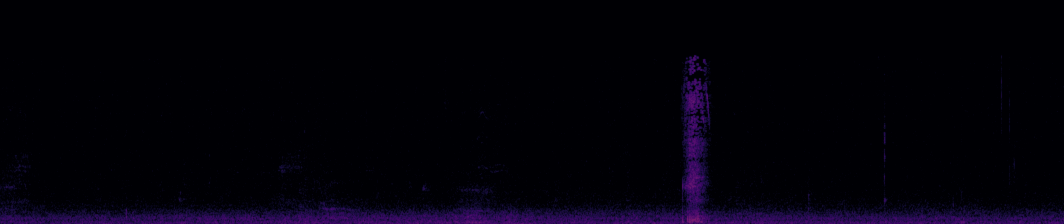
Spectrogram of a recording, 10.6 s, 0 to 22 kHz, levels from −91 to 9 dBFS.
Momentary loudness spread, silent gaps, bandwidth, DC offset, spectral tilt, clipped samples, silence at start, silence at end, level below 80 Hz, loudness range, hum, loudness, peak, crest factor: 6 LU; none; 16.5 kHz; under 0.1%; -3.5 dB/octave; under 0.1%; 0 s; 0 s; -80 dBFS; 6 LU; none; -65 LUFS; -36 dBFS; 30 dB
